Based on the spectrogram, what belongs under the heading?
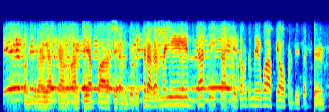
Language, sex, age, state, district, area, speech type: Urdu, male, 18-30, Uttar Pradesh, Gautam Buddha Nagar, urban, conversation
